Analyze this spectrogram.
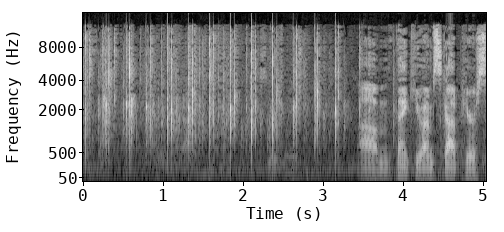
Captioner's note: applause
